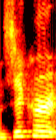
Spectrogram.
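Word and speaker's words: dhikr: uh zicker knight and zikr is a is spelled d-h-i-k-r but pronounced like it means remembrance of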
